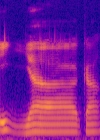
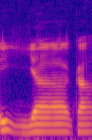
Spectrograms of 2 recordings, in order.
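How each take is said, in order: No difference in how they are said.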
